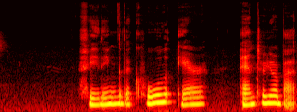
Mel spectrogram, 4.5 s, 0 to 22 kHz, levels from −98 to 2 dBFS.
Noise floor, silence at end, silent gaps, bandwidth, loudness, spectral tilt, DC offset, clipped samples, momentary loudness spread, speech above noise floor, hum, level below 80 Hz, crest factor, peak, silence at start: -69 dBFS; 0 s; none; 8.8 kHz; -28 LUFS; -8.5 dB/octave; under 0.1%; under 0.1%; 8 LU; 42 dB; none; -70 dBFS; 16 dB; -14 dBFS; 1.2 s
